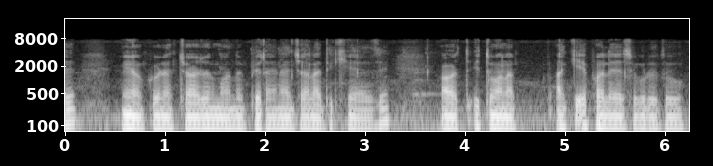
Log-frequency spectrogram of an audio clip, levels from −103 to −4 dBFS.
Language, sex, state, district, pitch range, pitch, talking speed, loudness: Nagamese, male, Nagaland, Dimapur, 75-90 Hz, 80 Hz, 180 wpm, -20 LUFS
